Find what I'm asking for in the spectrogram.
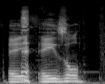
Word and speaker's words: Astle: The play-by-play man's name is Brandon and then his last name is A-S-T-L-E. How would you pronounce that? – Azel.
